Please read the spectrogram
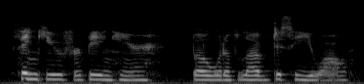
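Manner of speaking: plain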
